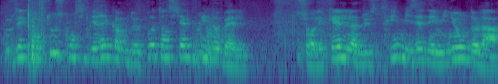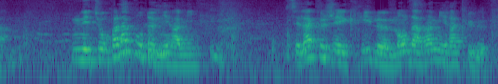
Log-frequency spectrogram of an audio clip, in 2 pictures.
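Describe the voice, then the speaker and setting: Man reading aloud in a fairly high voice. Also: lively intonation, fairly quick, background noise. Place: bookshop, indoors. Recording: echoey shop from far off.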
